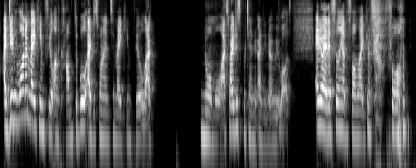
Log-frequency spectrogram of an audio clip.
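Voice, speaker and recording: A woman's voice: medium pitch, fast. A young woman chatting casually as a guest, telling a story animatedly with lots of "like" and acted-out voices. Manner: animated storyteller, many "like"s, acts out others' voices. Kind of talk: casual chat.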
